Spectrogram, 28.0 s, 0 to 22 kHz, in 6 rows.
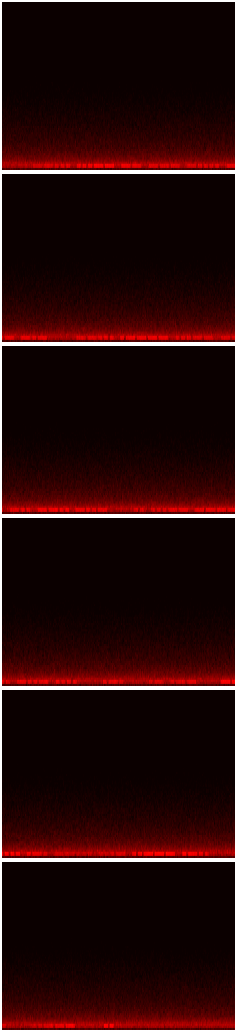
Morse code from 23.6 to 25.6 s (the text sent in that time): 2 I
